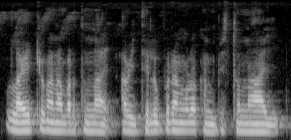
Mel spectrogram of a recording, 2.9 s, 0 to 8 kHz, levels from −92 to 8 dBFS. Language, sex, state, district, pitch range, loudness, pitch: Telugu, male, Telangana, Hyderabad, 120-135 Hz, -18 LUFS, 130 Hz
